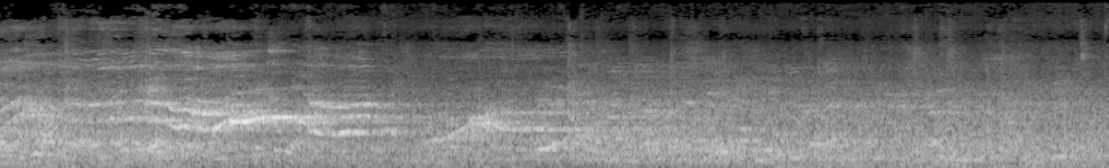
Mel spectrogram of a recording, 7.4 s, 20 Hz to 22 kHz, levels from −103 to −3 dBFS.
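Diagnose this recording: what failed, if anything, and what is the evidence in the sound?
Swirly, hollow and smeared throughout, with blurred attacks, which points to codec-stage generation loss, likely repeated MP3 re-encoding, around four passes, consistent with roughly 96 kbit/s.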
